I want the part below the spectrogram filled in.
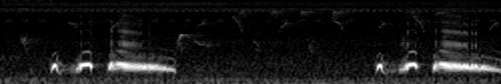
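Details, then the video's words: Spotted dove lure call for coaxing lazy doves into calling. Two identical phrases, each two short rising notes and then a long, smooth, gently descending coo, repeated about three seconds apart. Faint chirps of other birds and a steady hiss. "Suara pancingan terkukur yang malas jadi bunyi"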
